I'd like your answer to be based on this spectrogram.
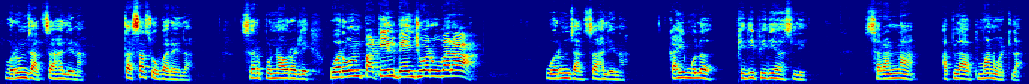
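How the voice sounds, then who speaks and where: A man narrates a short story aloud, pacing it in a measured, expressive way. His voice sits high for a man but has a dark, mellow color. The delivery is that of a practiced storyteller.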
